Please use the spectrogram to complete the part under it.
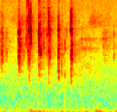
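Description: A quick burst of keystrokes as a ulimit command is typed on a computer keyboard in a terminal, rapid crisp clicks close up that fade to quieter taps, with no voice.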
